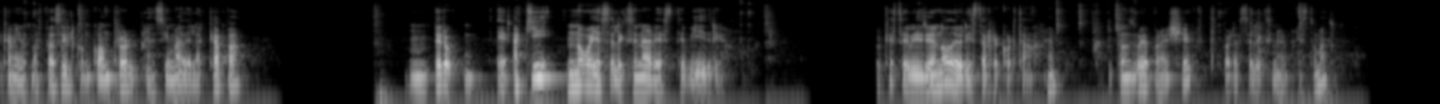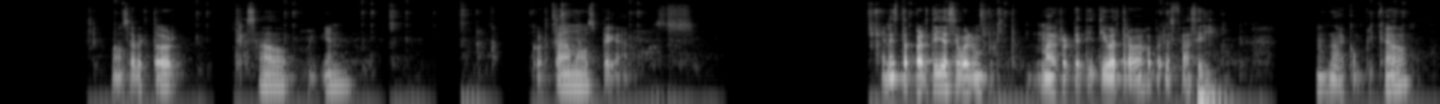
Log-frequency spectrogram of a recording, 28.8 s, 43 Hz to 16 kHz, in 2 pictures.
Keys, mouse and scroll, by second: 0.3 ctrl+click, 3.8-4.5 alt+scroll up 5, 4.8 scroll down 1, 4.9 scroll up 1, 7.4 click, 8.6 alt+click, 10.8 ctrl+z, 11.3 shift+click, 13.0-13.3 alt+scroll down 4, 14.5 click, 15.5 click, 16.3 click, 17.2 click, 18.0 click, 18.4 ctrl+click, 19.0 ctrl+x, 20.0 ctrl+v, 22.0-22.5 drag, 23.1 j, 23.4 click, 23.8 click, 24.2 v, 24.3 click, 26.0 click, 28.1 click, 28.3 click.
